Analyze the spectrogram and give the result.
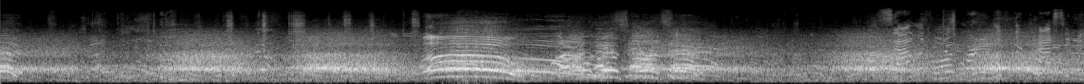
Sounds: speech

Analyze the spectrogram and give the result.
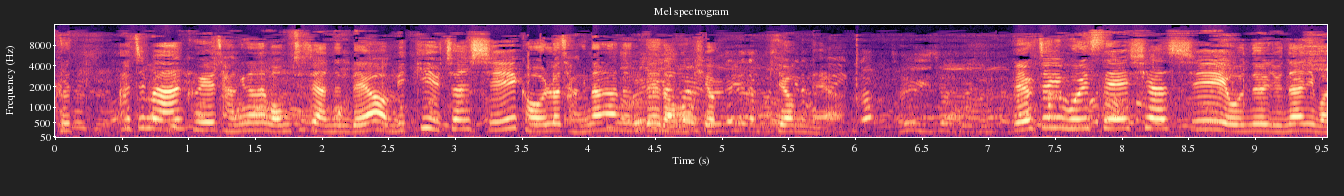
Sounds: speech

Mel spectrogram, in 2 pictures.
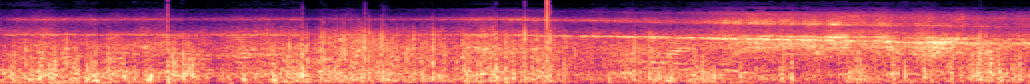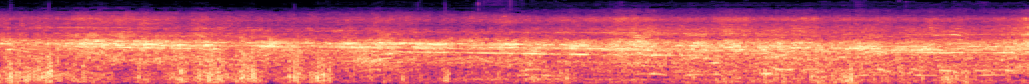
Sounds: speech
aircraft engine
outside, rural or natural

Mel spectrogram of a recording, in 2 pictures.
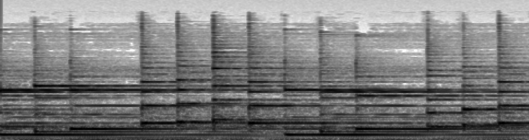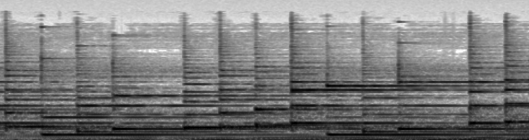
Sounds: music

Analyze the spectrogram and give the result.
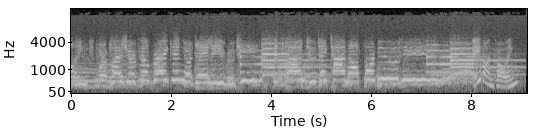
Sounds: ding
clang

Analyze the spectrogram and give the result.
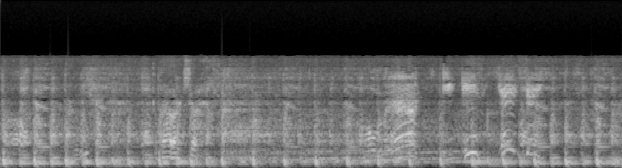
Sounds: music
speech

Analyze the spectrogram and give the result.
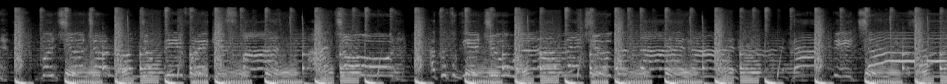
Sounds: funk

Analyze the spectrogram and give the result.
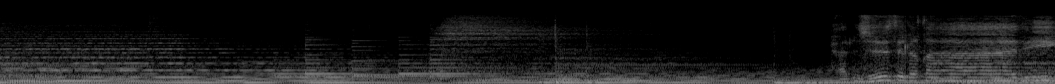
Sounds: music

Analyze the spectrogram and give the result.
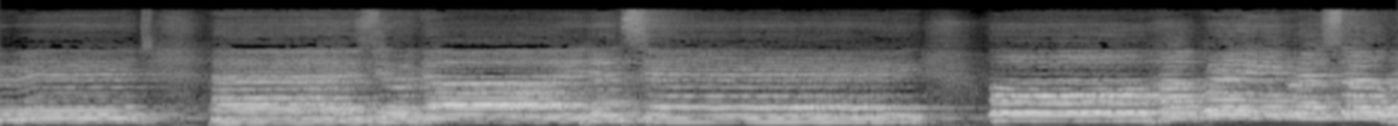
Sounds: choir

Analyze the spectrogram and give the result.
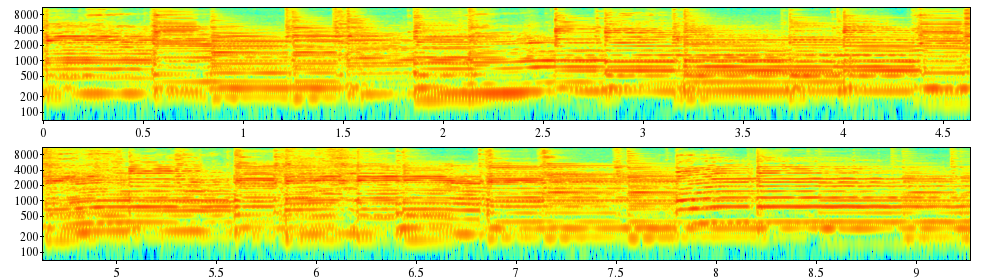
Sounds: musical instrument
music
strum
guitar
electric guitar
plucked string instrument

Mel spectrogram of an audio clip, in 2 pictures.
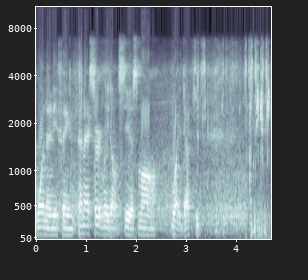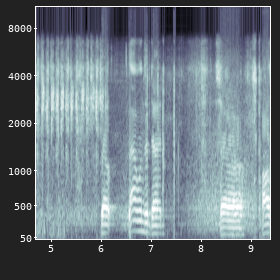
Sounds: speech
scratch

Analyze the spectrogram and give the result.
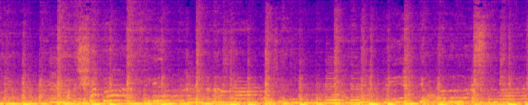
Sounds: music

